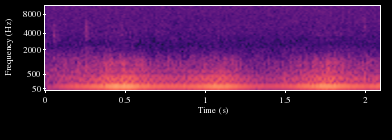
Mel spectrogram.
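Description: Deep engine rumble from a hot-wired Chrysler Hemi boat engine revving, swelling and easing three times in a steady low throb with no voices.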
